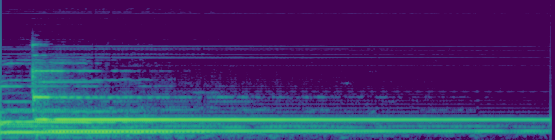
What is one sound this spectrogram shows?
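An orchestra holds a long final chord in a large hall, slowly fading.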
